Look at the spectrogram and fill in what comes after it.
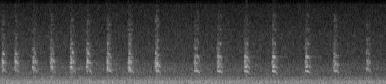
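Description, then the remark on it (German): A gyrfalcon gives a steady series of harsh, high cackling notes, around four per second, repeated throughout over a constant low rumbling background noise. “Aber andererseits, jetzt so beim Reden, bleibt vielleicht lieber da oben, lieber Gerfalke, Vogel der Woche.”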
